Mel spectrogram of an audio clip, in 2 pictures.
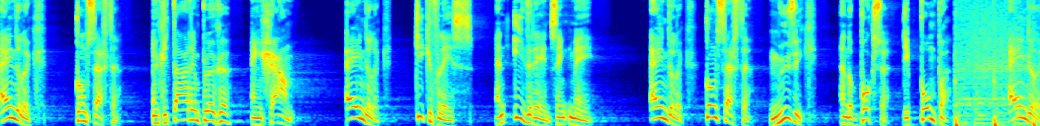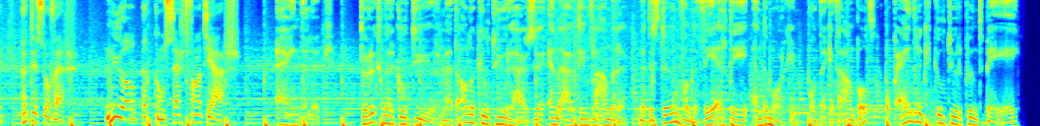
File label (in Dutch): radio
